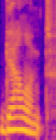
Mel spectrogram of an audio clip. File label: "gallant", American; AmericanBritish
